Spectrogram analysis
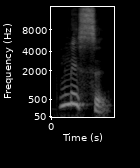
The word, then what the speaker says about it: listen: So when I'll say listen the child because in listen T is silent. The child who is holding T will sit down. And this is how we say this word listen.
